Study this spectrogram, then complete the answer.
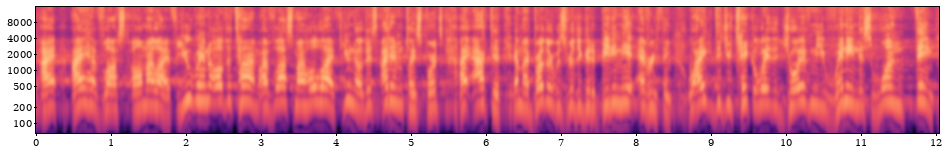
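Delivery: exasperated, wounded protest; frustrated outburst. Retold or imitated. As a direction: imitate a hurt friend lashing out. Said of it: "legitimately frustrated".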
